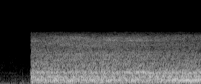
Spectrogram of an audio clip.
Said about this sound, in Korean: 네, 이게 지금 실제 도로에서 나는 도로로 달리는 소리고요. 음이 들리나요? 네, 뭐 아, 이런 식으로 노래가 어, 노래 소리가 난다는 거예요.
